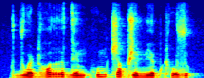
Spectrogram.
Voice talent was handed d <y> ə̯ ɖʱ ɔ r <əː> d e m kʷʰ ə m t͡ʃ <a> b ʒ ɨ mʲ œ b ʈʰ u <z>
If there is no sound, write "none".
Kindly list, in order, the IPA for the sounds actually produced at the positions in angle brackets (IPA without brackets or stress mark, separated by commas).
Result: u, ə, a, z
